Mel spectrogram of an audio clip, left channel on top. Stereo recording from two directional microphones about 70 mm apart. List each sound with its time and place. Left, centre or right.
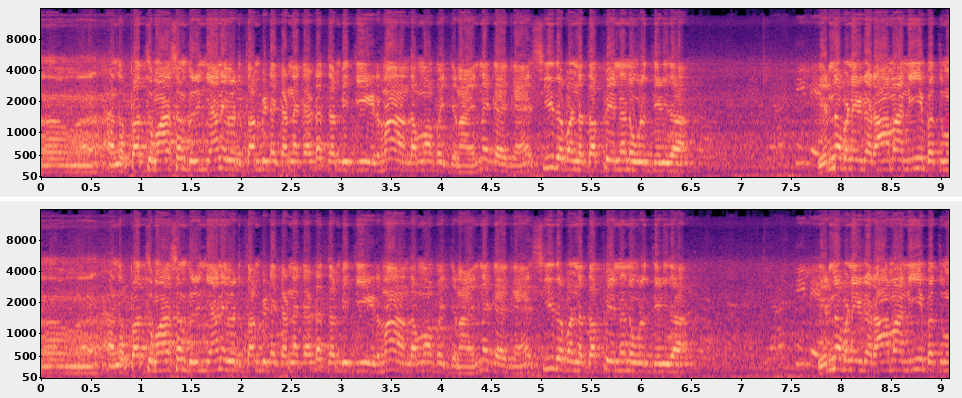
0.0 s a man's voice: left
7.8 s a man's voice: left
